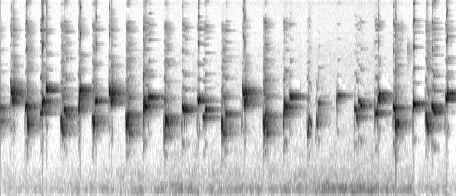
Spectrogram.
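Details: Sooty-headed bulbul, a long continuous song used as training material so other bulbuls copy its long one-breath runs; rapid chain of short whistled notes, each sliding down, about three per second, with no pause.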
